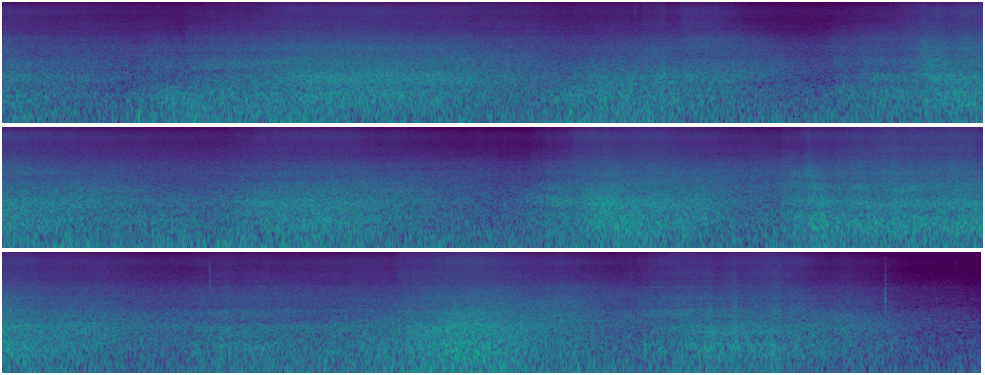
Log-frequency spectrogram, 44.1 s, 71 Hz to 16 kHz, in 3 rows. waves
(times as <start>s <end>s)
18.1s 43.2s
